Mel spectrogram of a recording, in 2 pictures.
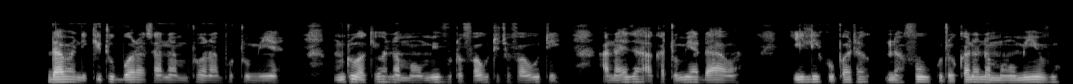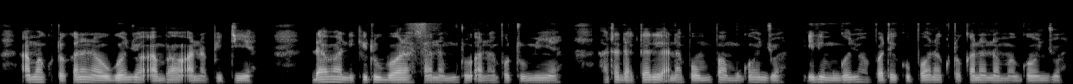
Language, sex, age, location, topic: Swahili, male, 18-24, Kisumu, health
